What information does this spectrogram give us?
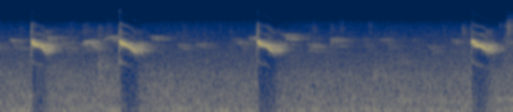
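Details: Oriental white-eye, known locally as mata puteh, said to have slept well the night before; four thin, high, downward-slurred chirps spaced about a second or more apart, with faint twittering between them.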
